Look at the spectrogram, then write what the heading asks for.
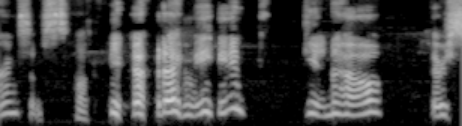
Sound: laughter

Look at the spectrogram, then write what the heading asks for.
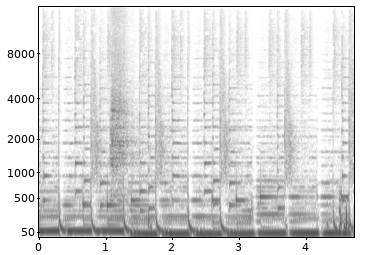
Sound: blows loudly

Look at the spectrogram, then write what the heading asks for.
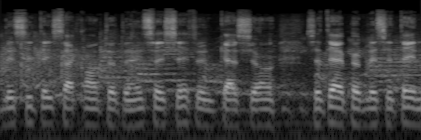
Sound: applause

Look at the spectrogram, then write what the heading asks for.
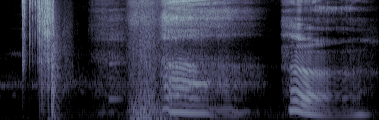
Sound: sighs

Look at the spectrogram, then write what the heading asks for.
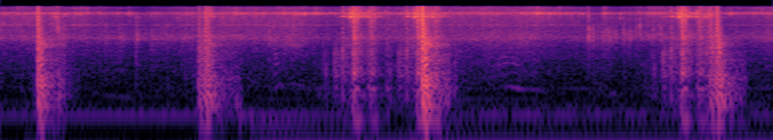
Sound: banging Gets Louder

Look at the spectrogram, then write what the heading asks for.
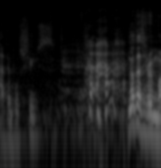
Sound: laughter

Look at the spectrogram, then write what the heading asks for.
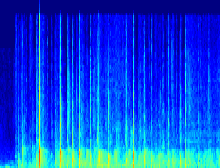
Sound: audience applauding

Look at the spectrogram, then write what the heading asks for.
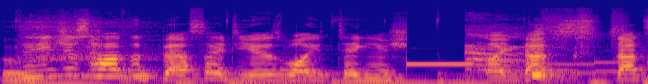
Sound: beep

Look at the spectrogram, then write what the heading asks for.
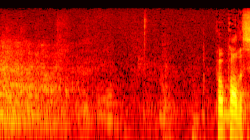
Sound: audience laughter

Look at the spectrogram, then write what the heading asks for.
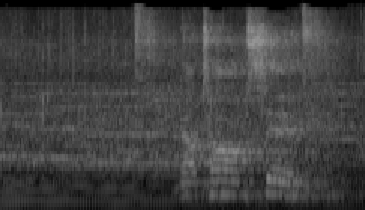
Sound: cheers and applause

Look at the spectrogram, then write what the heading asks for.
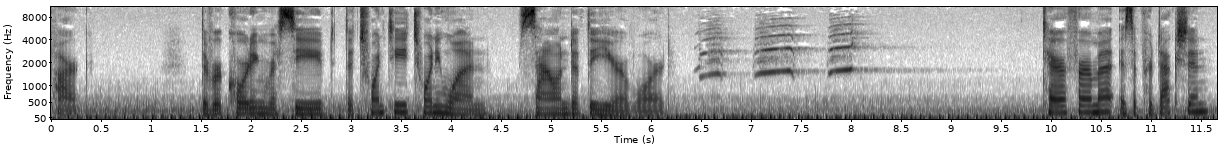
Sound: eagle call over sound of helicopter

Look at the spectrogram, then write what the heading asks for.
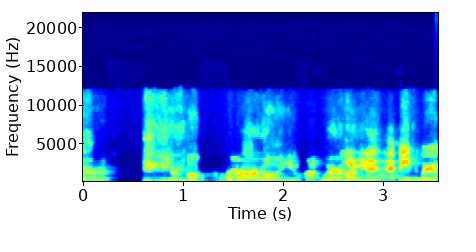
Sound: chuckles

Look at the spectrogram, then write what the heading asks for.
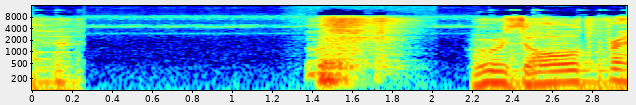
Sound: sneezes

